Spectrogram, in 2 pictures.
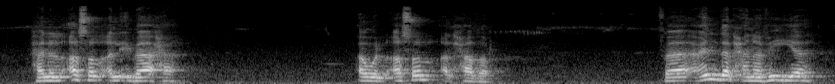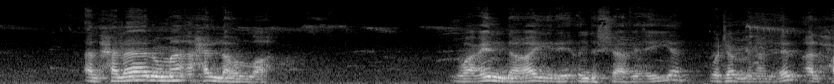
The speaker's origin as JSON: {"language": "Arabic", "region": "Najd", "country": "Saudi Arabia", "said": "هي معروفة عندنا في نجد باسم السقنقور"}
